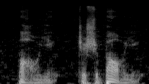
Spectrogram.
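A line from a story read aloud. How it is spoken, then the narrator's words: Weak, exhausted voice. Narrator (Chinese): 有气无力地说了一句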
